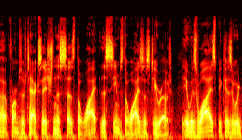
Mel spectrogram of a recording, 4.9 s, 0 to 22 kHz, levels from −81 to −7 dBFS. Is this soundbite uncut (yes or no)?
no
